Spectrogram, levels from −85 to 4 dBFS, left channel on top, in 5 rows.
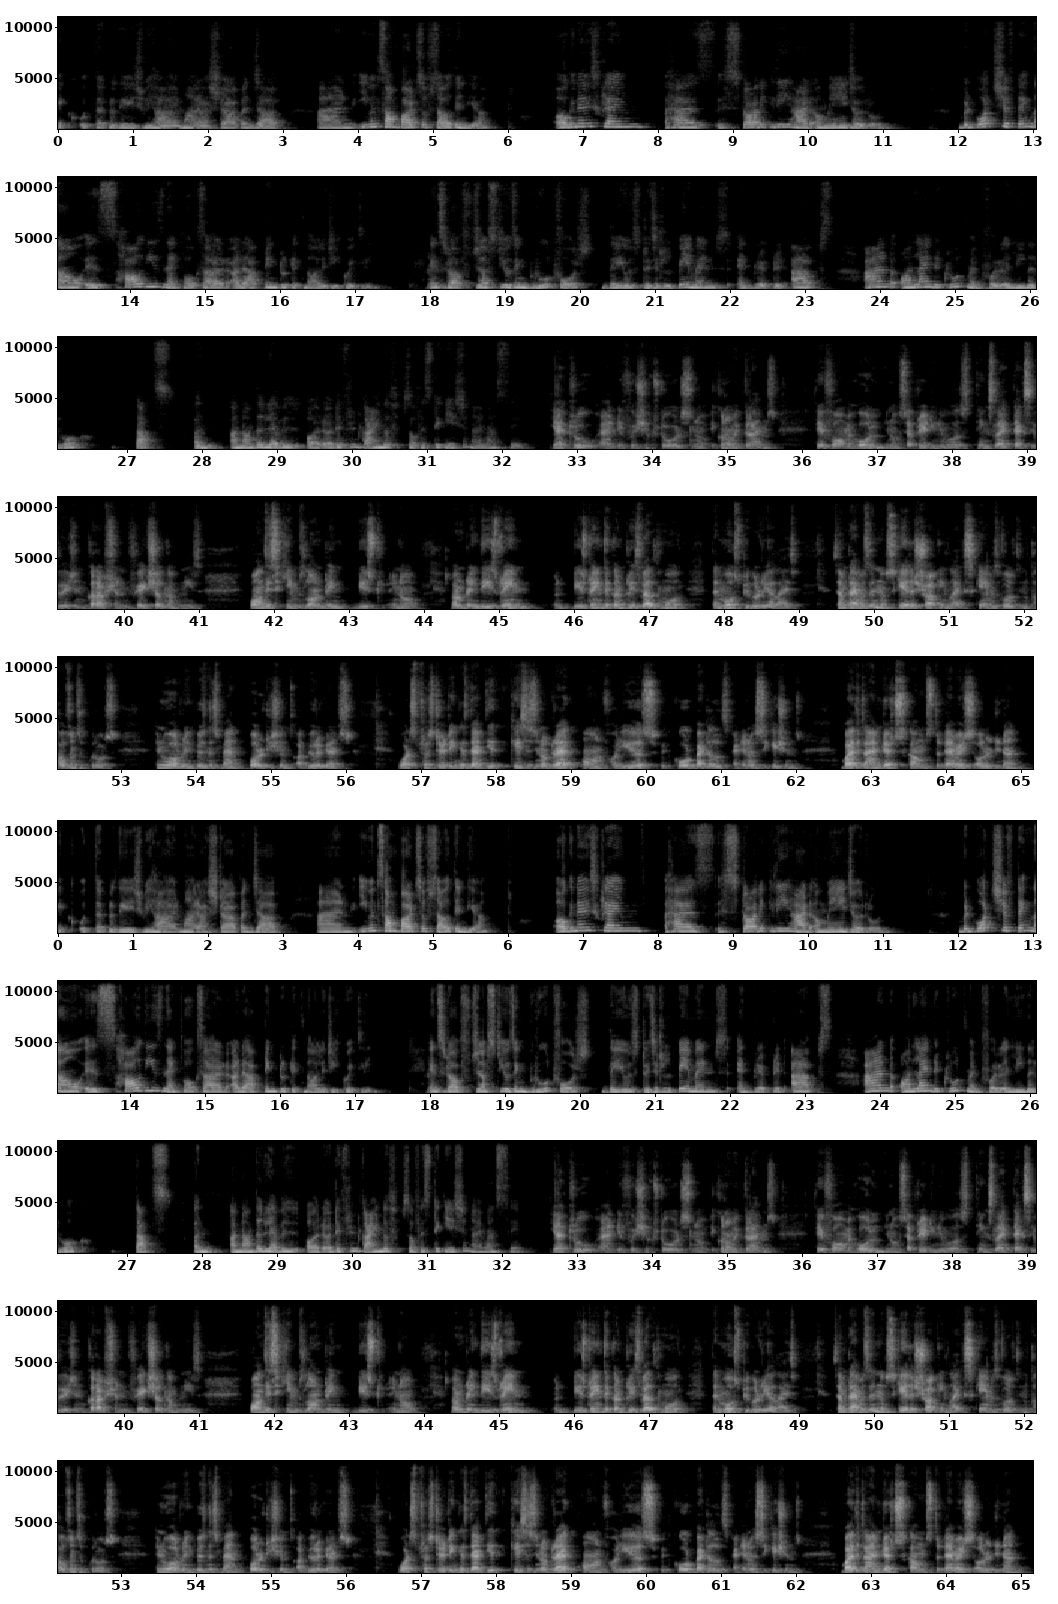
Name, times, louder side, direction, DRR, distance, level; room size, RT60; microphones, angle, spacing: voice 1, 0.0-3.0 3.5-5.7 6.6-7.8 8.1-11.1 12.0-17.2 18.0-23.3 23.8-26.3 27.1-27.5 27.9-32.3 37.0-37.1 50.0-50.3, right 3 dB, 65° right, 6 dB, 0.4 m, -34 dB
voice 2, 32.7-35.6 36.2-45.4 45.7-49.0 49.2-53.2 53.5-56.1 56.4-65.0, right 1 dB, 10° right, 3 dB, 0.5 m, -35 dB
3.0 x 2.7 x 3.2 m, 0.40 s
head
